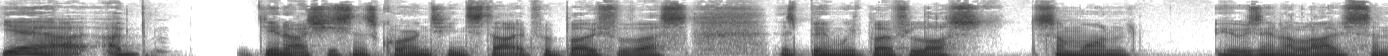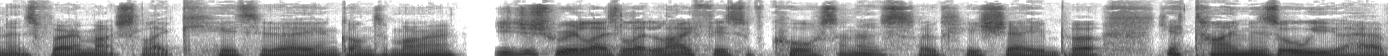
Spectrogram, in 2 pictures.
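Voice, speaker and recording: On a very clean recording with a silent background, a man with a London accent talks at a fairly quick pace, his pitch fairly low with ordinary variation. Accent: British, London. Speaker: hairdresser and homelessness campaigner. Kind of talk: casual chat.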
